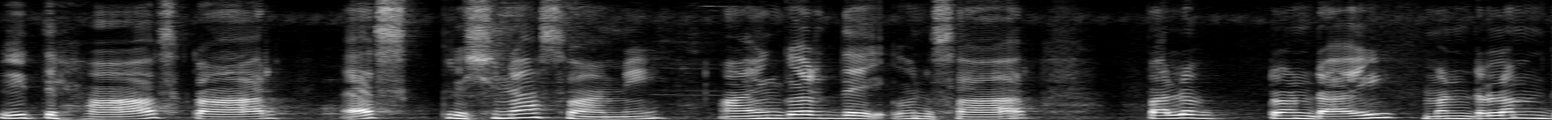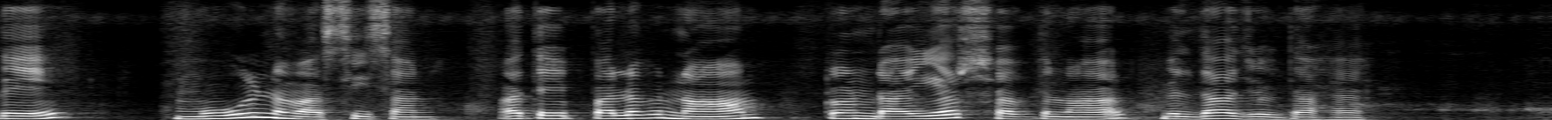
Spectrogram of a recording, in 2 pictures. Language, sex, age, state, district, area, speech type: Punjabi, female, 60+, Punjab, Muktsar, urban, read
